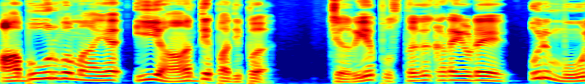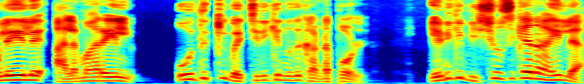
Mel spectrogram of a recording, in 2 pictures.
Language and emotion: Malayalam, surprised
